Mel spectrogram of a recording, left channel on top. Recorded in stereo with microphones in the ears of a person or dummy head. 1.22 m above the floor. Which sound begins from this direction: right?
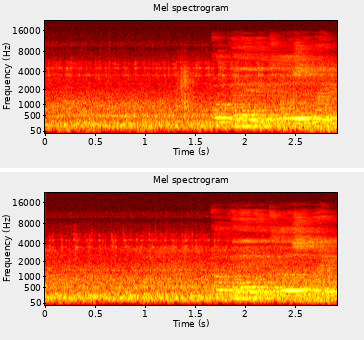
Keys jangling, at 1.6 s.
